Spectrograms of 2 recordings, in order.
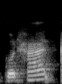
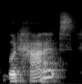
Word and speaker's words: Goodhardt: Sweetheart is spelt like my surname, which is Goodhardt. It's SWEETHARDT mm-hmm. because my surname is Goodhardt.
